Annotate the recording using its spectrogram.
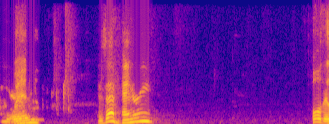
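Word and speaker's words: WEN: yeah, I guess it's supposed to be pronounced Win.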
